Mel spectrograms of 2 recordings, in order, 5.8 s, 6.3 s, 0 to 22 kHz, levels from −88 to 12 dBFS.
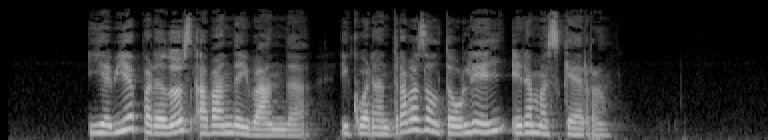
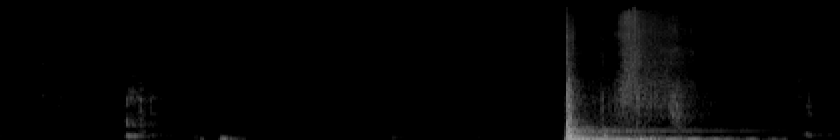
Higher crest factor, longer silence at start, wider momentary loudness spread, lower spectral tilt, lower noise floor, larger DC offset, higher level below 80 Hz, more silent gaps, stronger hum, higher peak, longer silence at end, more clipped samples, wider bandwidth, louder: second, 18 dB vs 28 dB; second, 0.65 s vs 0.95 s; second, 12 LU vs 21 LU; second, -4.5 dB/octave vs -6.5 dB/octave; second, -64 dBFS vs -79 dBFS; neither; about the same, -50 dBFS vs -46 dBFS; second, none vs 1.40-1.45 s, 1.57-1.63 s, 1.90-2.25 s, 2.32-2.94 s, 3.03-3.33 s, 3.40-3.45 s, 3.60-4.03 s, 4.09-4.21 s; neither; first, -2 dBFS vs -16 dBFS; first, 1.2 s vs 0.9 s; neither; about the same, 16 kHz vs 16 kHz; first, -17 LUFS vs -39 LUFS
